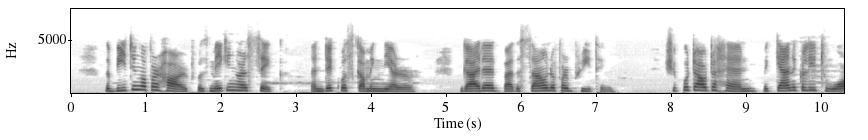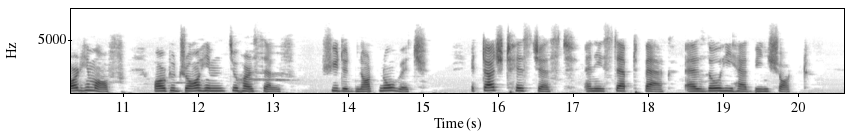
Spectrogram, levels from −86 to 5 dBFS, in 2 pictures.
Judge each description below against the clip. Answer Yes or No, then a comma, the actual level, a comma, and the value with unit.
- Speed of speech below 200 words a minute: Yes, average, 165 wpm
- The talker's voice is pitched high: Yes, high, 230 Hz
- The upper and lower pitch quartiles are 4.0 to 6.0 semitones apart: No, average, 3.4 semitones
